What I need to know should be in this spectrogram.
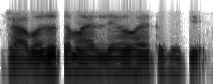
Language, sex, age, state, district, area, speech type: Gujarati, male, 18-30, Gujarat, Kheda, rural, conversation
